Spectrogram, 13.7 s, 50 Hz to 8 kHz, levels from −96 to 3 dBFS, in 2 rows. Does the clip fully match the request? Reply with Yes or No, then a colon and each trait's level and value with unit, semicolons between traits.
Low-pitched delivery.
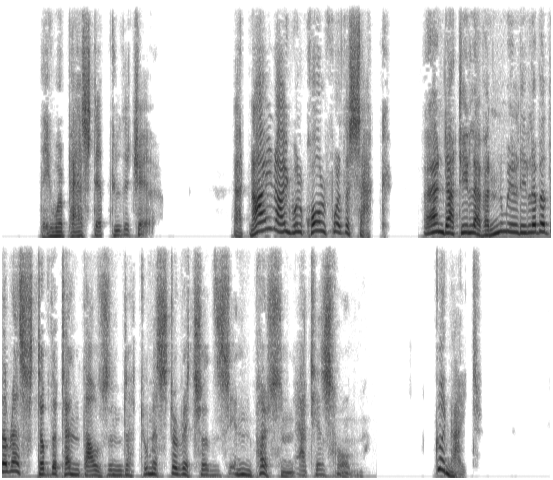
No: medium, 185 Hz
